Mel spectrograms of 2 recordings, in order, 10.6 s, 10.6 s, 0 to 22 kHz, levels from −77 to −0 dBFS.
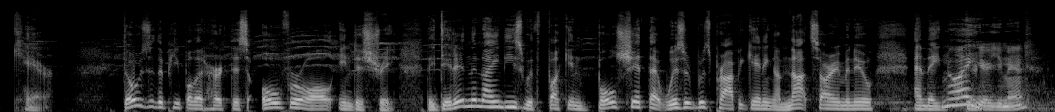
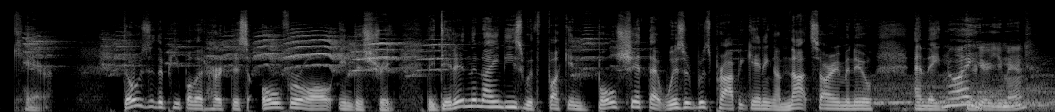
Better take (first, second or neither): first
